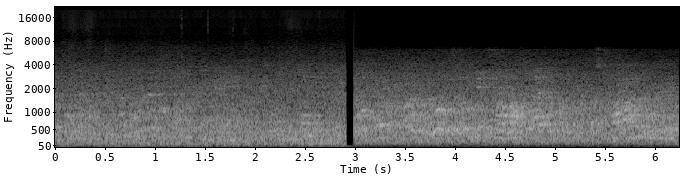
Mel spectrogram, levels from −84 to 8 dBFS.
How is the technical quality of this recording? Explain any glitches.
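The quality drops partway through. At 2.91 s the sound breaks for about 80 ms, then returns through what is most likely an input switched to a poorer device, which holds to the end. The replacement input passes nothing above 6.4 kHz, so the sound turns duller and boxier and loses its crisp top end. The level stays about the same, but a new, faint background noise appears, sitting roughly 50 dB below the sound.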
